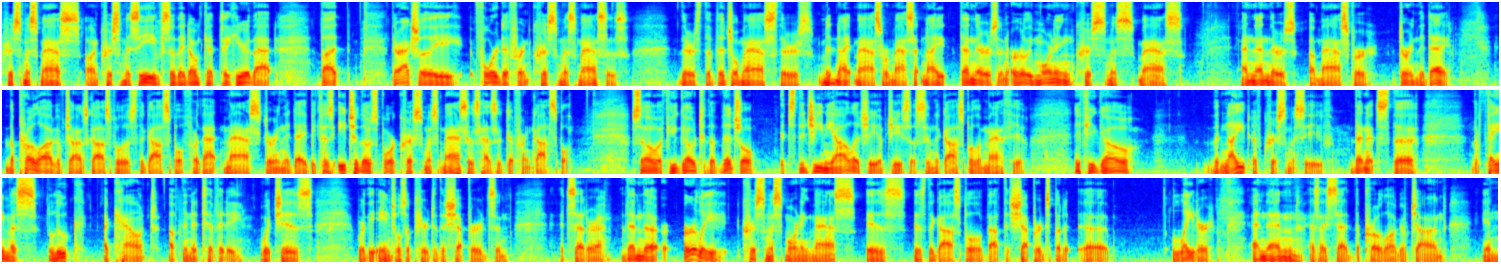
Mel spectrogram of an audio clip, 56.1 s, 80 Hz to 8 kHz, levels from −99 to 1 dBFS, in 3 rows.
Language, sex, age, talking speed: English, male, 50-69, 155 wpm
